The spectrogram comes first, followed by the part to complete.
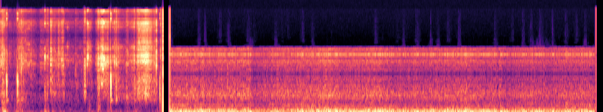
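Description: A few clicks and rustles, then a sudden cut to a loud, steady wind rumble buffeting the camera microphone.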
